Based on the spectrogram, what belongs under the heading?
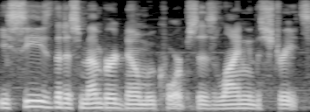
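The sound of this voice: With fairly even intonation, the clip is delivered in an unforced reading voice.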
